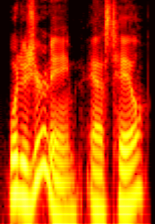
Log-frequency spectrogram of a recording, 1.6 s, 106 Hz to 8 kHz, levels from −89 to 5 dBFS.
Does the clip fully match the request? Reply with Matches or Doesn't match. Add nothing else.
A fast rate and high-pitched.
Doesn't match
